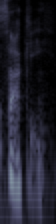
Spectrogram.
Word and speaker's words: Psaki: Psaki. The P is silent.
